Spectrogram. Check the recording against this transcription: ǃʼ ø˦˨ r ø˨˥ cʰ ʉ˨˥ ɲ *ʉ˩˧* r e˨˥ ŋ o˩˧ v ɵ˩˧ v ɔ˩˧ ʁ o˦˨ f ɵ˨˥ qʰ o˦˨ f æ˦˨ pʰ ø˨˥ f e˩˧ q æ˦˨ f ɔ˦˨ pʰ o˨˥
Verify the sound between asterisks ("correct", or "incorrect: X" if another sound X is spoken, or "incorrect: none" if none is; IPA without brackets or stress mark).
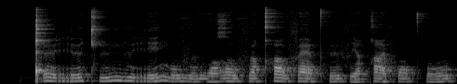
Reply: incorrect: ʉ˦˨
